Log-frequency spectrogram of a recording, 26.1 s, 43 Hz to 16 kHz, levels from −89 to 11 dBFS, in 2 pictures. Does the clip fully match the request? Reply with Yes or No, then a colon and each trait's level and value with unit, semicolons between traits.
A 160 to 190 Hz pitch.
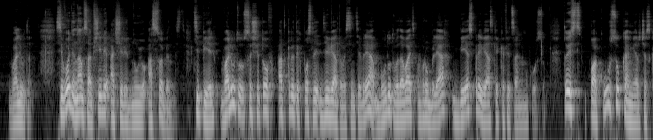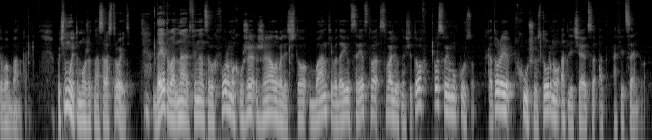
No: low, 115 Hz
